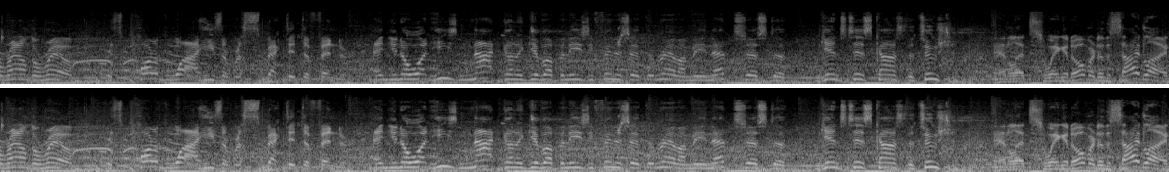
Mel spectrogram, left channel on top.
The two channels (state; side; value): quieter; left; 7.3 dB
